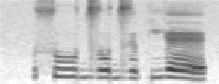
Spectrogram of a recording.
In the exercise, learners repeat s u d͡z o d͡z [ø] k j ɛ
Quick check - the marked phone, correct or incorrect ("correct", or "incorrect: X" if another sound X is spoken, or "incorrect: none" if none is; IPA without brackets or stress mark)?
correct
